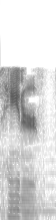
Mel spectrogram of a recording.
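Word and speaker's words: Hajner: It's H-A-J-N-E-R. Pronounced Hayner.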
